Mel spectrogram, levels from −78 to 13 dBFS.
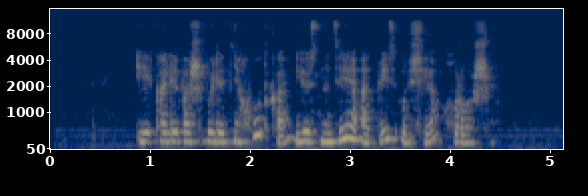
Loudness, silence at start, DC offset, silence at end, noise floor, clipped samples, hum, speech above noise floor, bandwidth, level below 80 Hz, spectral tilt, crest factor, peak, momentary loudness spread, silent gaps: -26 LUFS; 0.85 s; under 0.1%; 0.7 s; -60 dBFS; under 0.1%; none; 35 dB; 11.5 kHz; -60 dBFS; -4.5 dB/octave; 18 dB; -10 dBFS; 8 LU; none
